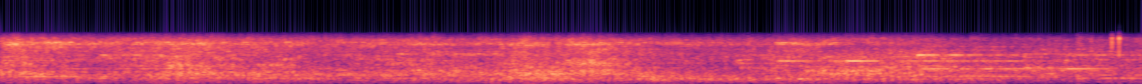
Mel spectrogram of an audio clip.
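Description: Steady vehicle noise with a few faint, brief tones heard now and then.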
